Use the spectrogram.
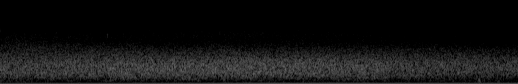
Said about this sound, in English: every drop of water in this flowing, meandering course of water was sentient. I'm sure it would tell brilliant stories of the landscapes that it passes through on its way towards the North Sea.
